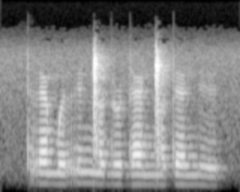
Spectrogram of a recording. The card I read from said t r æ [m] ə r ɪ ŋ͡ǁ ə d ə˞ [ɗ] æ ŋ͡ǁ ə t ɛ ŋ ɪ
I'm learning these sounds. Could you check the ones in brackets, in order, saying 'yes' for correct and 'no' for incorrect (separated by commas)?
yes, no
